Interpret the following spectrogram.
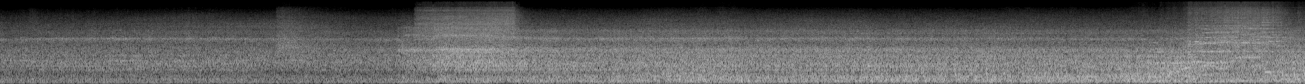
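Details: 1953 GE 80-ton long-frame diesel locomotive, last run 1998 by the Navy, just revived after connecting the contactor coil wires: steady roar with electric whine swelling as it loads up and pulls away; runs normally, forward and reverse. Air throttle has dead spots, likely loose wiring.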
